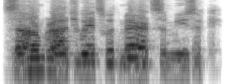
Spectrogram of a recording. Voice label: story voiceover; yumpod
